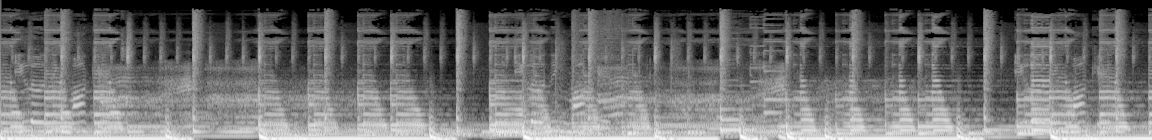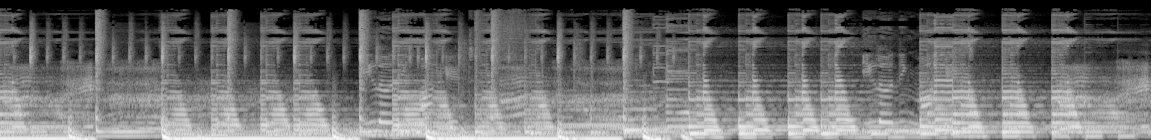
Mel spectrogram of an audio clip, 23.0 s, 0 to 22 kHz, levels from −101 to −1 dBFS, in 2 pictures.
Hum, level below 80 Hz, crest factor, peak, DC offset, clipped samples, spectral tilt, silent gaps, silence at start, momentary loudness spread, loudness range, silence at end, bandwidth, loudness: none; -12 dBFS; 10 dB; 0 dBFS; under 0.1%; under 0.1%; -7 dB/octave; none; 0 s; 6 LU; 1 LU; 0 s; 15 kHz; -13 LUFS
